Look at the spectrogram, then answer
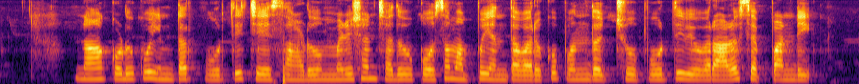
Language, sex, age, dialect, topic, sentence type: Telugu, female, 18-24, Southern, banking, question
